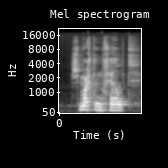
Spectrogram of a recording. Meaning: equitable remedy
- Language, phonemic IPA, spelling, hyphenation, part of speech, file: Dutch, /ˈsmɑrtə(n)xɛlt/, smartengeld, smar‧ten‧geld, noun, Nl-smartengeld.ogg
